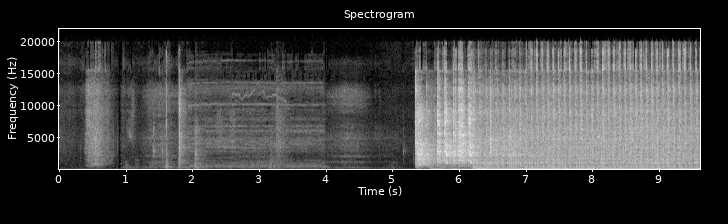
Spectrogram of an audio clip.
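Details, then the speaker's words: Polaris Sportsman 570 cold start after replacing the burnt stator/voltage regulator harness connector: quiet, quick crank and catch into a steady, even idle; charging reads 14.5–14.6 V cold, as wanted; normal cold start and idle. "Our voltage is right at 14.6, 14.5 on a cold start. That's pretty much where we want it to be."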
